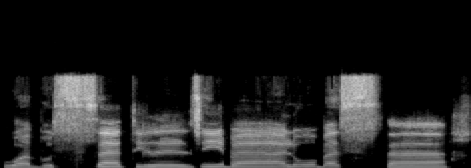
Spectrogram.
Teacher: سیٹی وزل کی آواز آئے گی · آواز آئے گی، واو پہ حرکت، سین پہ با پہ حرکت، سین پہ شدہ ہے، سختی سے پڑھیں گے لیکن آواز میں فرق نہیں آنے دیں گے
